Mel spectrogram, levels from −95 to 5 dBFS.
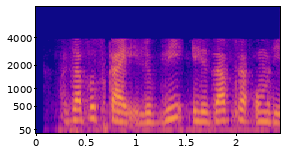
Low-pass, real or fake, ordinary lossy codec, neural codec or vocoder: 7.2 kHz; fake; AAC, 16 kbps; codec, 16 kHz, 4.8 kbps, FACodec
